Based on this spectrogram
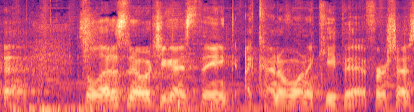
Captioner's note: laughs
